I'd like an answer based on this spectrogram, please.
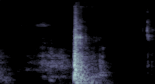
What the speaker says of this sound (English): I want to close the top because the key's inside.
